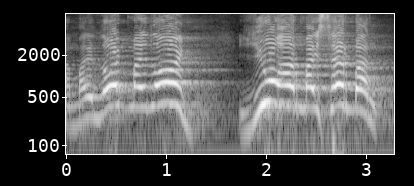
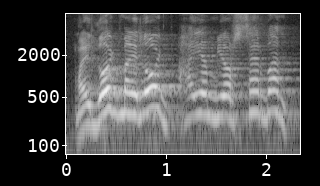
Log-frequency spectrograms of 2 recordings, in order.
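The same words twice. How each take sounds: First: Very high, loud shout, slowing on "you are my servant"; frightened shout. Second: High, eager recital of "My Lord, my Lord, I am your servant"; practised humble greeting. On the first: Retold or imitated. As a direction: blurt it out, yelling in panic. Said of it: "Sigaw siya ng gano'n". (sumisigaw nang malakas at natataranta) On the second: Acted. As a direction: rehearse the servant line eagerly. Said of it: "practice siya". (masiglang pag-eensayo ng pagbati)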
